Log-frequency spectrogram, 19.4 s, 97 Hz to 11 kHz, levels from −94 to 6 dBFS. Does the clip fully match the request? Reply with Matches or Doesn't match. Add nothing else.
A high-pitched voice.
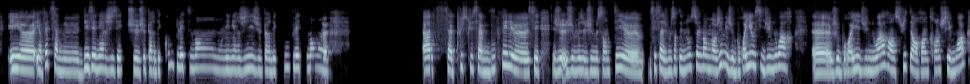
Matches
